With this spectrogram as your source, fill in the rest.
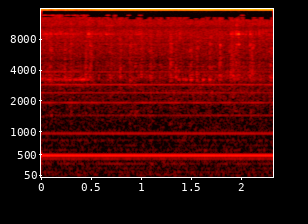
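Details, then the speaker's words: Bose Wave radio/CD player AWRC3G: a steady, fairly high-pitched humming buzz from one speaker with no bass at all, caused by a missing op-amp supply at the TL074C (U600). "there's none whatsoever and that humming noise is very annoying"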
